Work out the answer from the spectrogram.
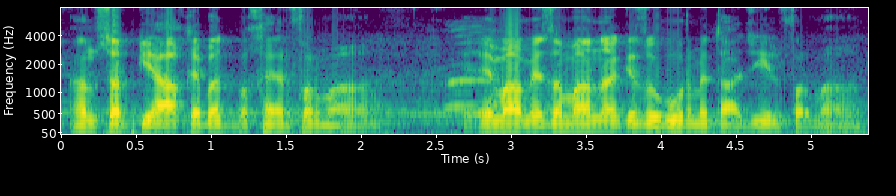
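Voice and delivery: low, hushed supplication; closing prayer. Acted. Preacher closing the majlis with a quiet prayer for the mourners. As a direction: pray softly after the lament.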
